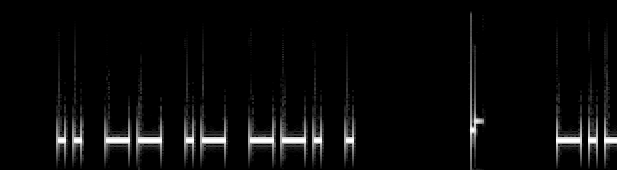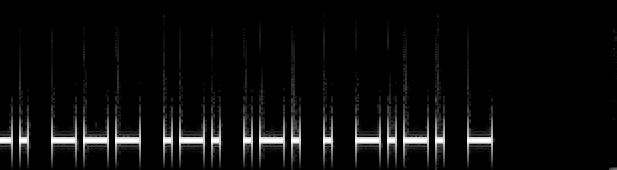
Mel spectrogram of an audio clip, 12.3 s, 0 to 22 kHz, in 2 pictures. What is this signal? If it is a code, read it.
Morse code, heard as a keyed tone, about 15 wpm, 700 Hz. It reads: IMAGE CORRECT
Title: Sentences from Top 700 Words - New Word Drill - 15wpm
